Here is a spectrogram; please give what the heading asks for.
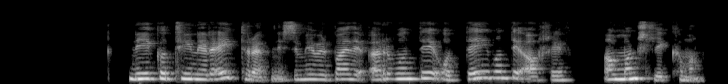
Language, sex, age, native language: Icelandic, female, 40-49, Icelandic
